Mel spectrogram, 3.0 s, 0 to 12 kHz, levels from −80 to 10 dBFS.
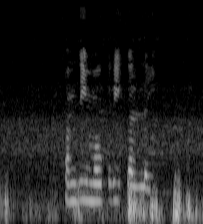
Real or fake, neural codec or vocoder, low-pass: real; none; 10.8 kHz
